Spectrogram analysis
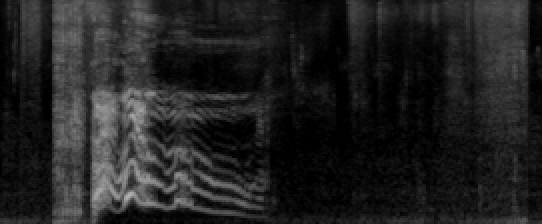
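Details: Husky and Malamute competing over a single chicken ball treat, one dog giving a short rough yelp followed by a wavering, talkative whine that rises and falls for about two seconds before stopping; a person speaks to the dogs nearby.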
